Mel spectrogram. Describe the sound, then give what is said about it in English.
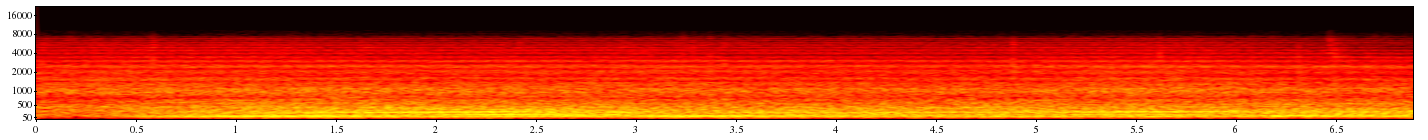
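Steady, loud roar of an armored car driving quickly across a busy, crowded bridge in Baghdad, Iraq, with a low engine drone and road rumble filling the whole stretch and faint hum of surrounding traffic. No voices. “The car has to leave as quickly as possible, and the driver gets out of the way as best he can.”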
